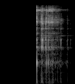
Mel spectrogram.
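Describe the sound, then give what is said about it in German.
A handmade pottery cup gives a single short, bright clink that rings briefly and fades, heard alone. “Das ist der Sound der Tasse, die du uns getöpfert hast.”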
